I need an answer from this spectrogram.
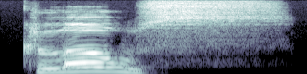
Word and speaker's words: close: você troca o sentido se você fala Close com z significa fechar por isso que não existe Close Friends você não tá fechando seu amigo né existe Close Friends com som de s é proximidade Close friend E aí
